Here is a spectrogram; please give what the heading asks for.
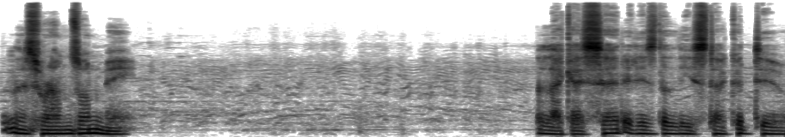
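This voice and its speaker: Man voicing a slow, husky, courtly vampire gentleman. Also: on the low side, steady tone. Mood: seductive, teasing. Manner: genteel, poetic, unhurried, flirtatious. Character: suave, courtly, old-world male vampire charming a stranger. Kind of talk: roleplay audio, ASMR horror.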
